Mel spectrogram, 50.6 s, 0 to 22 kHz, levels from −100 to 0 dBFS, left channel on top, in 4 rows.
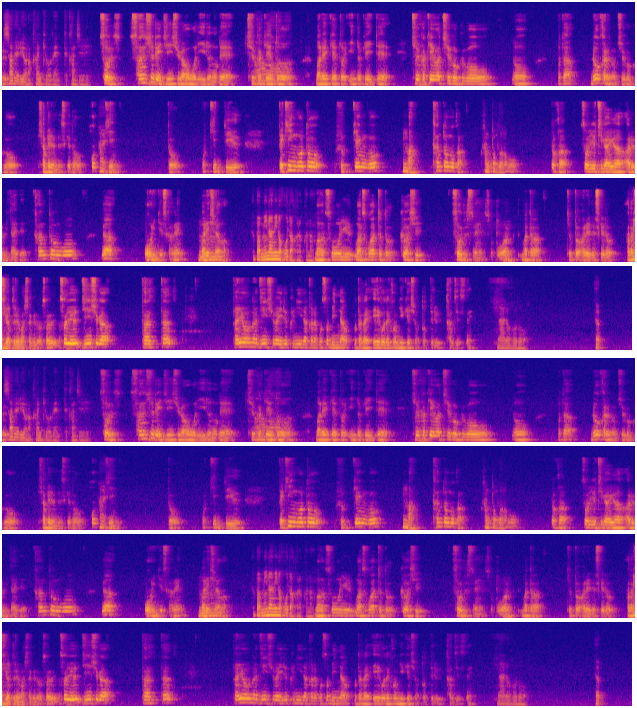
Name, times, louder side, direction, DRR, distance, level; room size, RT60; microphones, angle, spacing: voice 1, 0.0-1.7 2.9-3.1 5.0-5.8 8.3-8.4 14.6-14.7 20.7-20.9 22.3-22.8 29.3-29.8 30.4-31.6 35.3-35.5 37.9-38.1 47.9-48.5 49.9-50.0, left 2 dB, 20° left, 0.3 m, -31 dB
voice 2, 2.0-4.6 4.9-5.8 6.3-7.8 8.2-9.8 10.2-10.5 11.1-11.5 11.8-13.0 13.4-15.0 16.0-16.2 16.7-17.5 18.2-19.1 19.4-20.2 20.8-20.9 21.3-21.9 22.3-23.0 23.7-24.0 24.3-26.8 27.3-27.6 28.2-29.0 29.3-29.8 31.6-33.7 34.3-36.1 36.6-37.6 37.8-40.2 40.8-41.4 42.6-47.4, left 3 dB, 65° left, 0.6 m, -28 dB
11.5 x 5.2 x 3.3 m
head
